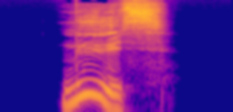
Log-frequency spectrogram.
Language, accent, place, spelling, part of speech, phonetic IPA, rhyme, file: German, Germany, Berlin, Mys, noun, [myːs], -yːs, De-Mys.ogg
- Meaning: plural of My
